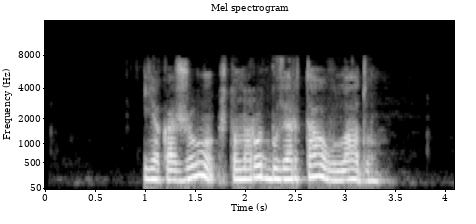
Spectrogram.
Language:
Belarusian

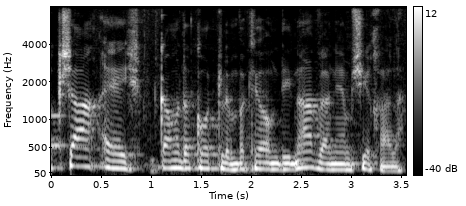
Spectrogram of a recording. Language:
Hebrew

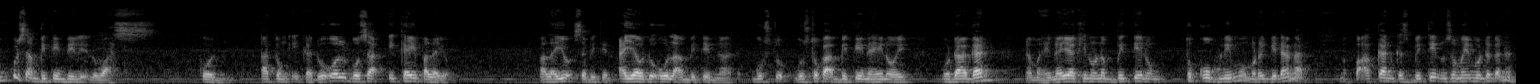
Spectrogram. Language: Filipino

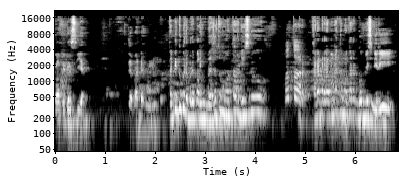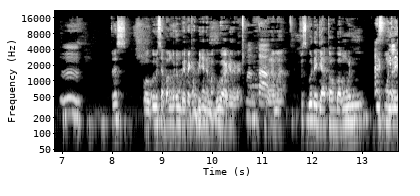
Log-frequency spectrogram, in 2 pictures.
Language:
Indonesian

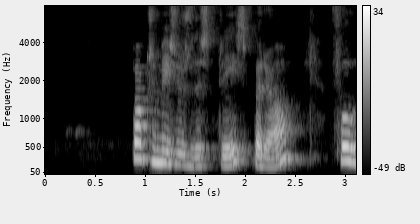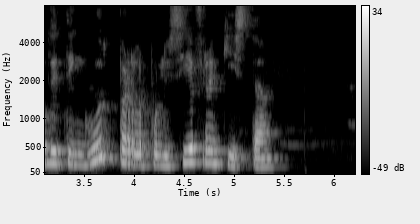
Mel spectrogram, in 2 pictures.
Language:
Catalan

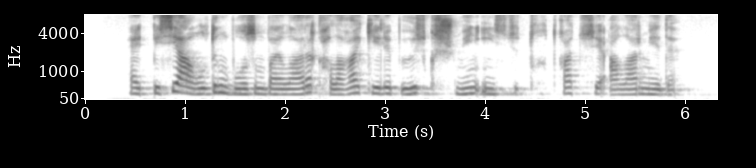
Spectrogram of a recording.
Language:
Kazakh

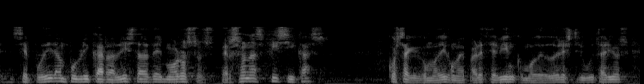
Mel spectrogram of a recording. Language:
Spanish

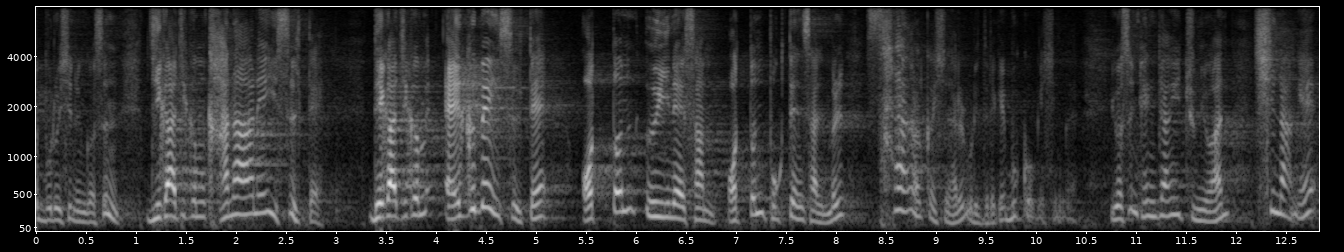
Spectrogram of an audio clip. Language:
Korean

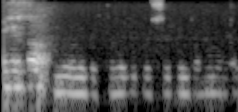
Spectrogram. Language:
Bangla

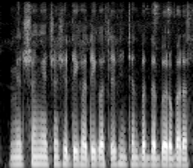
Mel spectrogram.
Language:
Marathi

